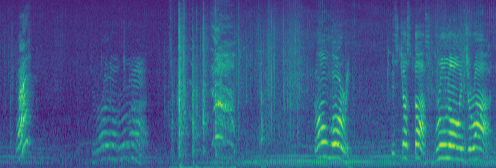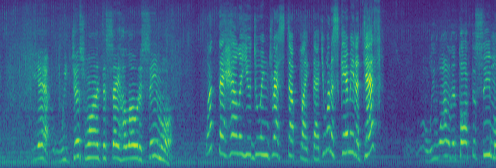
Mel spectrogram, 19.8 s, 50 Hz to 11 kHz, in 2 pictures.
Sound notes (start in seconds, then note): 4.1 Rita gasps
